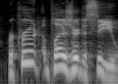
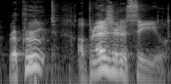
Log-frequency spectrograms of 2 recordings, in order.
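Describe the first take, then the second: First: It is said in his normal voice. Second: It is said in a put-on character voice.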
